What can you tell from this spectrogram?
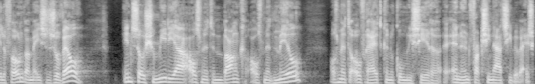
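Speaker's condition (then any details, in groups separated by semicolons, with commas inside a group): No condition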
